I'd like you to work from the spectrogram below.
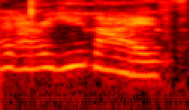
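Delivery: very slow, hushed, half-whispery therapist-like teacher voice. Greeting the others after being brought in: quiet half-whispery teacher voice. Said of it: "Started with a whisper".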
